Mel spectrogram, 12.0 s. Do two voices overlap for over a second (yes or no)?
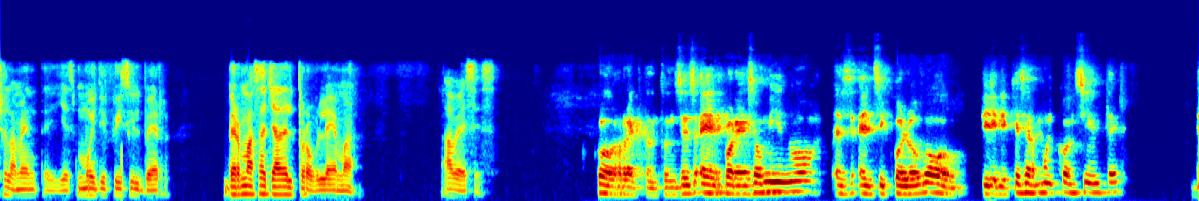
no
